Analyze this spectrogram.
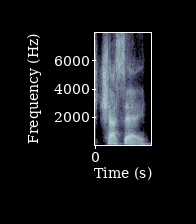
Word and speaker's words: Dumont du Chasse: It's Chasse, but there's another syllable. Adrian Dumont du Chasse.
